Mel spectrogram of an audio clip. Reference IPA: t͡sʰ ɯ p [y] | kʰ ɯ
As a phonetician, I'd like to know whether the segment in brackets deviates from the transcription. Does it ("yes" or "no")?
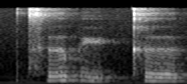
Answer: no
